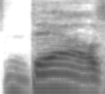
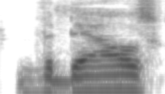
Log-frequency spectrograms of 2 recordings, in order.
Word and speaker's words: The Dalles: By the way, you pronounce the it's Dalles, as in it rhymes with pals. The Dalles, Oregon.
